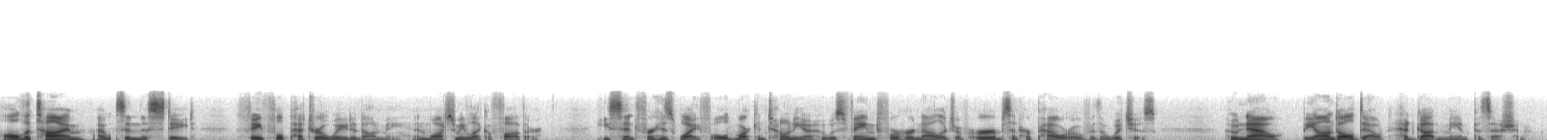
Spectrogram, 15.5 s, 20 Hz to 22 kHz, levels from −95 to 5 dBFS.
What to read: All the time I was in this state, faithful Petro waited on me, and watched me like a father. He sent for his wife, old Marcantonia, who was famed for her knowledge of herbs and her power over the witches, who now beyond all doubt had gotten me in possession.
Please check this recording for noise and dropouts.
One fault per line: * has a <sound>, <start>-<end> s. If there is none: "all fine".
* has a dropout, 1.1-1.2 s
